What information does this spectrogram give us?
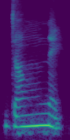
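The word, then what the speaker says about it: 장래: Ini bacanya jangne.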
